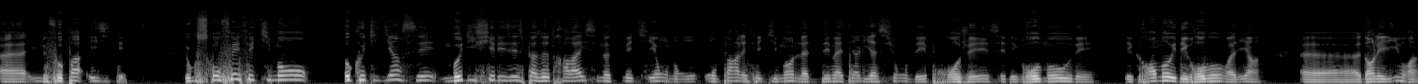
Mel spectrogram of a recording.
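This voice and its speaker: A man's dark, mellow voice rides a fairly high pitch with lively intonation, recorded dry and close with no echo. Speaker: product presenter at trade show. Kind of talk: live product demo talk. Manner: fast.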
